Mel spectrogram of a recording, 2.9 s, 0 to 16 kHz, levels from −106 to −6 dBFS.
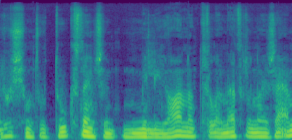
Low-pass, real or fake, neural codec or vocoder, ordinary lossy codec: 14.4 kHz; real; none; AAC, 64 kbps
